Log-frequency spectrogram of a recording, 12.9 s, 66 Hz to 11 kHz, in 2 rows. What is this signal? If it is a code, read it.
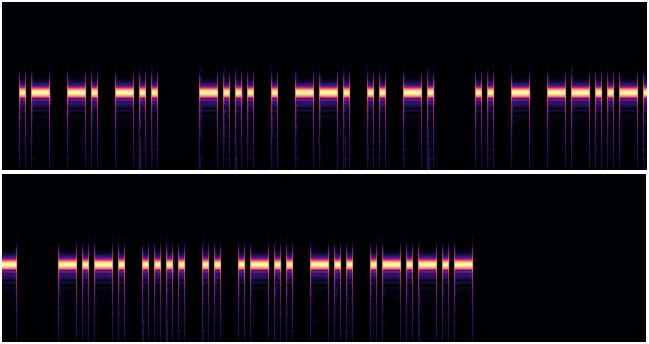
Morse code, heard as a keyed tone, about 20 wpm, 700 Hz. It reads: AND BEGIN IT, CHILD.
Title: Sentences from Top 1000 Words - Review Part 1 - 20wpm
